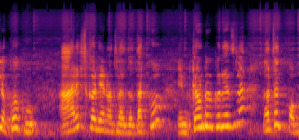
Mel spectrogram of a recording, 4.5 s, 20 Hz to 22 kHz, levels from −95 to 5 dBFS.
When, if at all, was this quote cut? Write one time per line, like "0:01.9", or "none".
none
